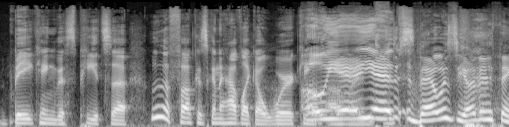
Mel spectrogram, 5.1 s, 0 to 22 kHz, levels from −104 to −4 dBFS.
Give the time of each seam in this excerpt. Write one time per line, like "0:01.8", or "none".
0:03.9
